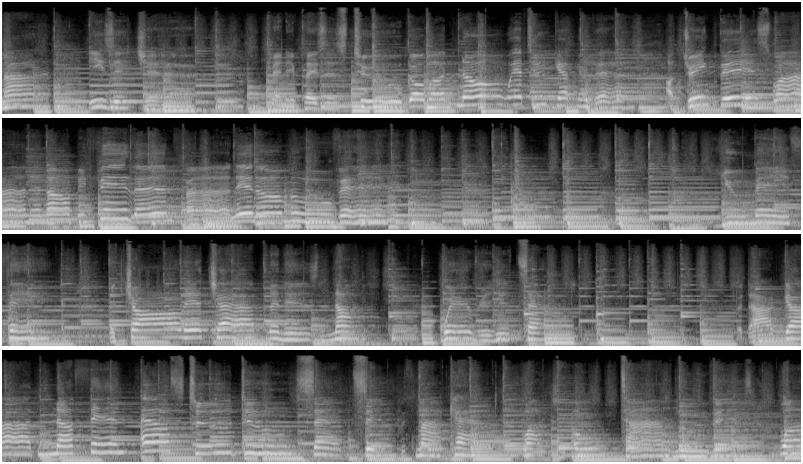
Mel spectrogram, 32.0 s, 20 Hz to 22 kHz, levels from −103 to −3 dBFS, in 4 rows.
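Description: From 4.84 to 5.12 s the level falls abruptly by about 6 dB, then recovers, most likely because one channel drops out before the mono sum.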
